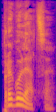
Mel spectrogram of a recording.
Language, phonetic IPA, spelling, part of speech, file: Russian, [prəɡʊˈlʲat͡sːə], прогуляться, verb, Ru-прогуляться.ogg
- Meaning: 1. to take a walk/stroll, to promenade 2. to stroll, to saunter, to ramble 3. passive of прогуля́ть (proguljátʹ)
